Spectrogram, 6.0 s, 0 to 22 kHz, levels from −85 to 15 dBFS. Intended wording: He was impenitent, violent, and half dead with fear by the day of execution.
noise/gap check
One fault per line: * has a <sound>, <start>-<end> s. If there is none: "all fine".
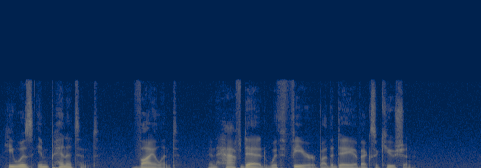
all fine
